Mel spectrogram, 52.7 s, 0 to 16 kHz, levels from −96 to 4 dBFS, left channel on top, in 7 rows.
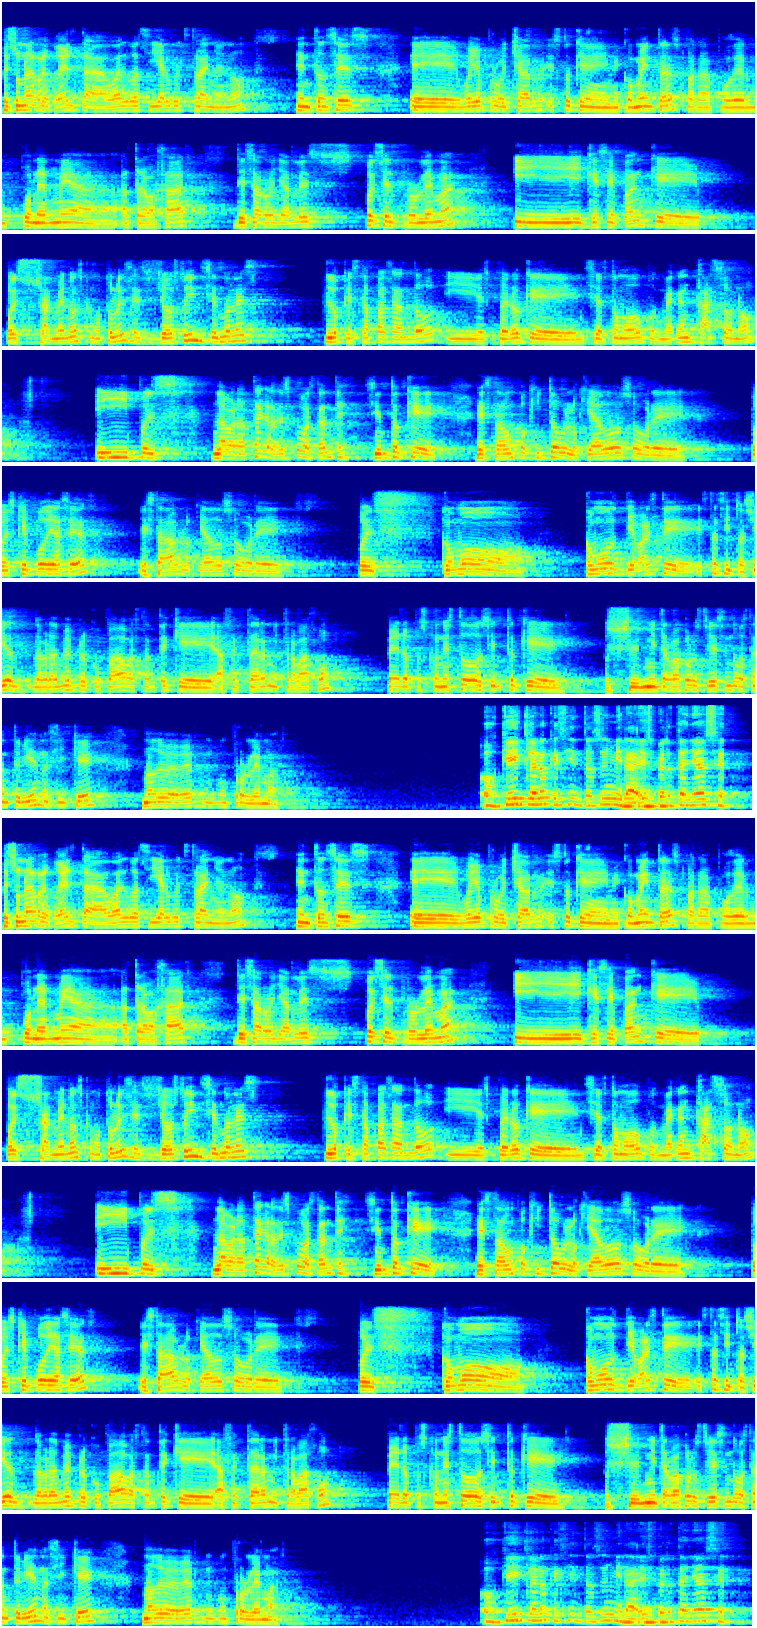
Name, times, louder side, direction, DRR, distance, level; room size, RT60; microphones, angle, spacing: voice 1, 0.0-2.4 2.9-9.4 9.8-12.1 12.6-14.5 15.1-17.6 18.3-22.6 23.5-29.4 30.1-31.0 31.5-32.9 33.7-35.3 36.0-40.9 41.5-43.3 43.7-48.0, right 1 dB, 20° right, 9 dB, 0.9 m, -23 dB
voice 2, 50.0-52.4, left 4 dB, 90° left, 11 dB, 1.2 m, -21 dB
29.5 x 28.5 x 5.2 m, 1.1 s
head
